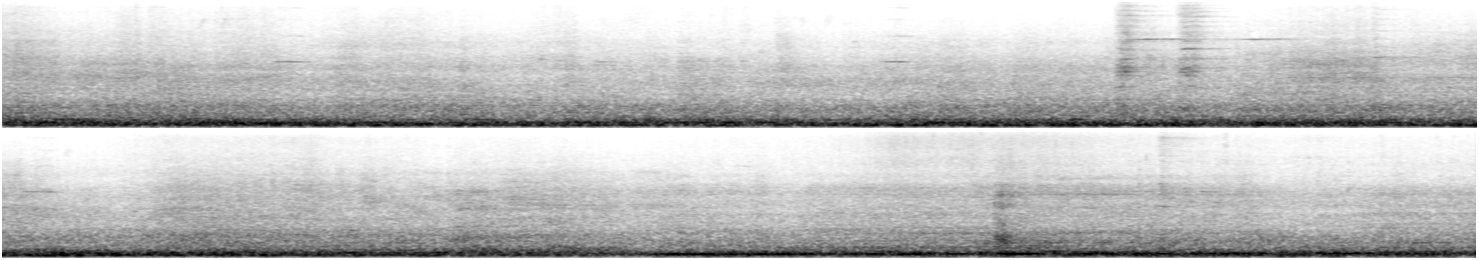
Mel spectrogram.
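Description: Freight train rolling past with a steady low rumble of cars and wheels. A brief high wheel squeal comes about eleven seconds in, and the rumble gets louder about twenty-one seconds in.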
